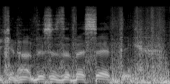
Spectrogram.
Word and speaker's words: Beceite: This is the Beceite. Yep, I'm saying it right in Spanish. Beceite.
